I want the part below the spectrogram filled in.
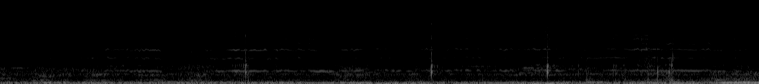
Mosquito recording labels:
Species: Culex quinquefasciatus; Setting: cup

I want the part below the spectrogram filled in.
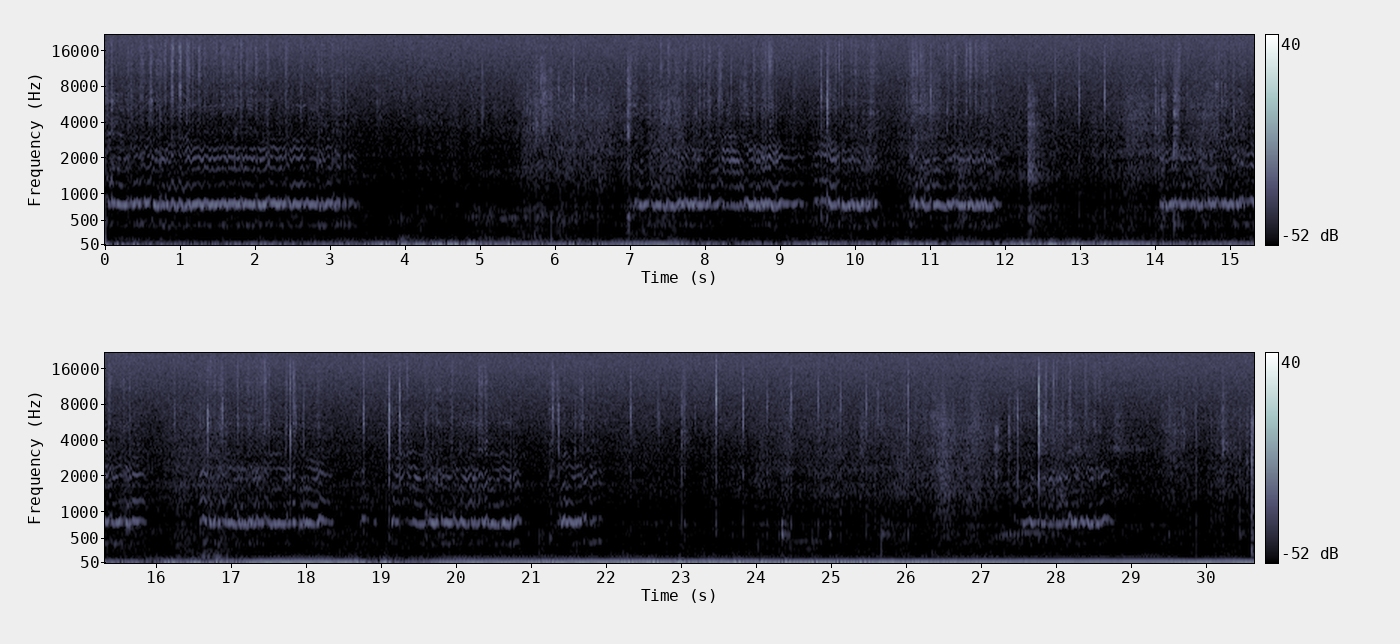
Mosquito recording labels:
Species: Anopheles arabiensis; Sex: female; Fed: unfed; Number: one; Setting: cup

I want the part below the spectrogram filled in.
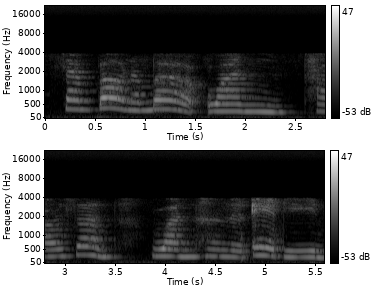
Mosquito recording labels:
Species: no mosquito; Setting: cup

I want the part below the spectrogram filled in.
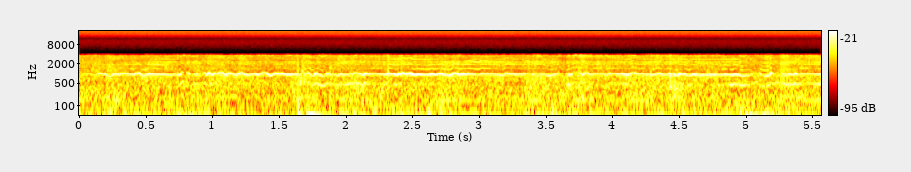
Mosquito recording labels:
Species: Anopheles maculatus; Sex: female; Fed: blood-fed; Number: one; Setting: cup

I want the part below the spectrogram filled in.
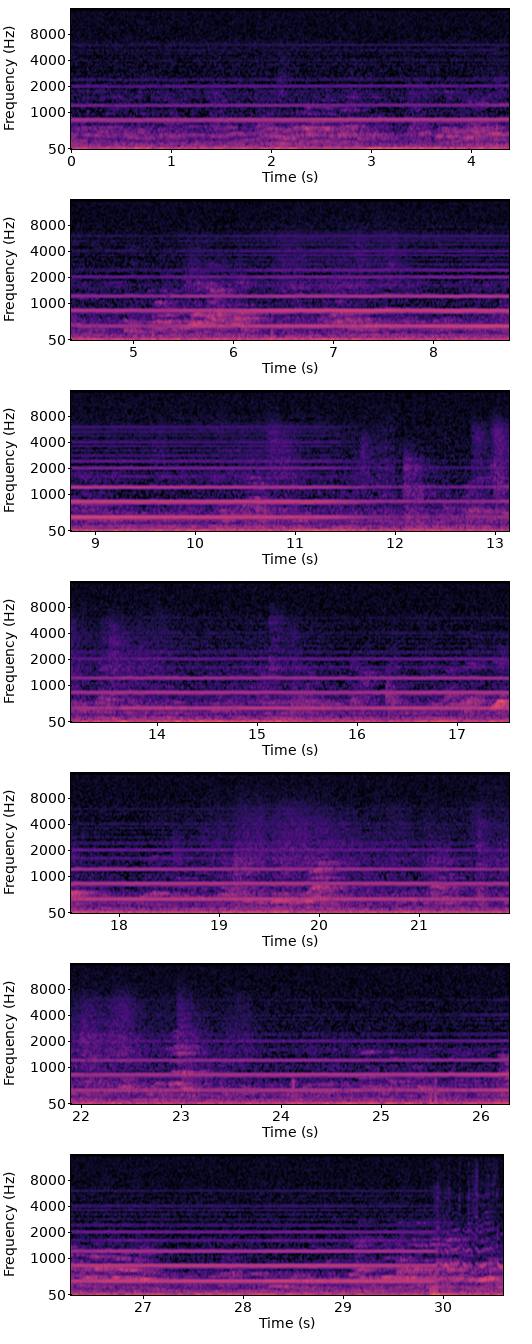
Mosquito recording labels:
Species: Anopheles funestus s.s.; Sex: female; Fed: unfed; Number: one; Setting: cup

